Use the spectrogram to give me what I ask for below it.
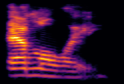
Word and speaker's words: EMLI: So the 4 things are what we call EMILI, but it's spelled EMLI, and it stands for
